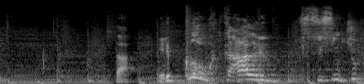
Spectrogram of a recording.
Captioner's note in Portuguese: pow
